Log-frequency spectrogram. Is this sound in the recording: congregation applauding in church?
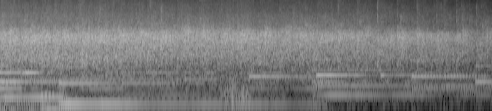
yes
